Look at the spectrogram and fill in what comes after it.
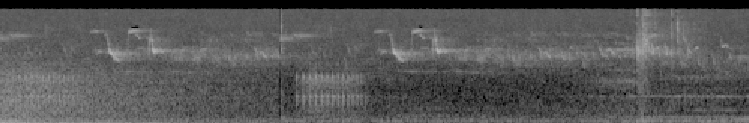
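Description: Faint outdoor birdsong: a few quick, high, downward-sliding chirps, with a short buzzy rattle about three seconds in, while a louder sound fades away at the start.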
